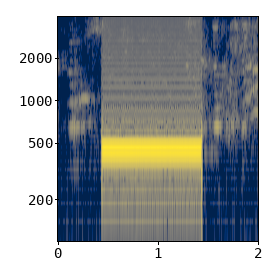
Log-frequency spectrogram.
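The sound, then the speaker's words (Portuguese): A telephone ringing tone plays while someone calls a clinic that does not answer: a single steady, loud electronic tone lasting about a second, with faint voices before and after. “Tentando ligar lá na clínica para marcar meu exame, ninguém atende.”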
